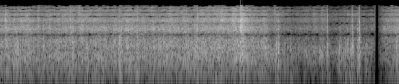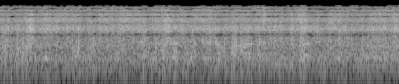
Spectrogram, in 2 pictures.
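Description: Wind rushing and buffeting the microphone at an open window of a moving express train, with the running noise of the coach under it. It dips and drops out for a moment about halfway through, then carries on.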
